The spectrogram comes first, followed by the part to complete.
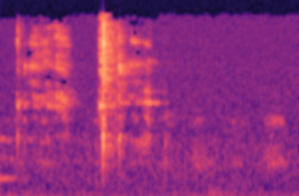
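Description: A metal spoon scraping and clicking against a plastic baby-food bowl as food is scooped up, with one sharp click a little under a second in.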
